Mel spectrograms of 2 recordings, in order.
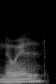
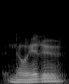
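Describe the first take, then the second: First: It is said close to French, ending in L. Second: It is said with an extra final 'ru' syllable. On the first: "in Korean" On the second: "in Japanese"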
